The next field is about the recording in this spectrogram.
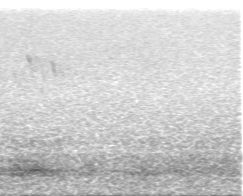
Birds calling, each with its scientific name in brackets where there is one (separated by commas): American Goldfinch (Spinus tristis)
